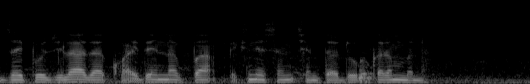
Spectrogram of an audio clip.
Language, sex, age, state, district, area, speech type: Manipuri, male, 18-30, Manipur, Thoubal, rural, read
